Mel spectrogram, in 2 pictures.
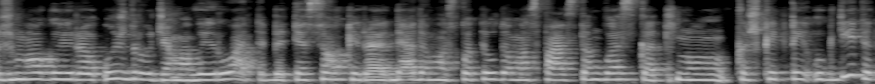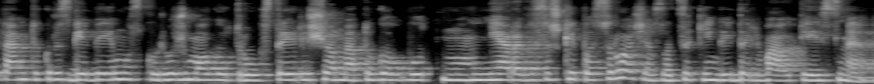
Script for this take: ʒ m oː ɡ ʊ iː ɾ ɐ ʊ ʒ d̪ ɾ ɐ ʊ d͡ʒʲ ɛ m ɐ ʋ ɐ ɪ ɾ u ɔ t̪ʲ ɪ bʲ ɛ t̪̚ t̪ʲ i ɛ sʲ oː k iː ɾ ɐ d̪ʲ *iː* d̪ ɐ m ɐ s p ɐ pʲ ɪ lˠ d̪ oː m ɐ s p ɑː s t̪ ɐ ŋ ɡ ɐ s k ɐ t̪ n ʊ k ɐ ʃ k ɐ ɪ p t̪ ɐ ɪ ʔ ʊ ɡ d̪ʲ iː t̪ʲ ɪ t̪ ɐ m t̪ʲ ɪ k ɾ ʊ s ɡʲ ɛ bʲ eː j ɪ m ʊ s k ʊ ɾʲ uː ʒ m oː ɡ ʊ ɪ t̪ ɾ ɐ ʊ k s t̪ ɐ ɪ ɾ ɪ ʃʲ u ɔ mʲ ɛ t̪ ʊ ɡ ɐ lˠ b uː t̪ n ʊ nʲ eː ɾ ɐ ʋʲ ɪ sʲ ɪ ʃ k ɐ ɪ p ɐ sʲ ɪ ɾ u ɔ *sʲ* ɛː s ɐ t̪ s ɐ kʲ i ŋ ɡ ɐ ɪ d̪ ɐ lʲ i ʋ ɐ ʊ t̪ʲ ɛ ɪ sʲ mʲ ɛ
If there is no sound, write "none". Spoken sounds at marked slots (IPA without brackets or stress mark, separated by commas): æː, ʃʲ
